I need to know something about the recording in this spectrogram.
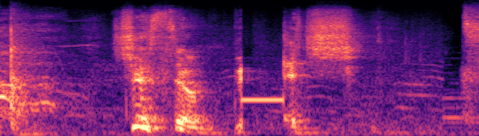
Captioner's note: woman laughs; beeps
